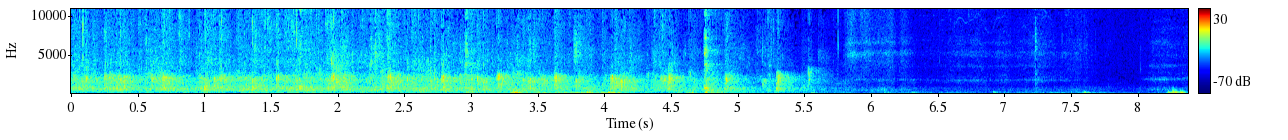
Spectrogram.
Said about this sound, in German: Gebt ihnen doch einen herzlichen Applaus.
